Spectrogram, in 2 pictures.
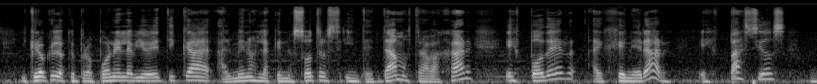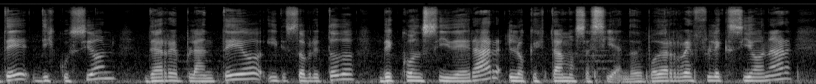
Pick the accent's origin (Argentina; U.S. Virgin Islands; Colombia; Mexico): Argentina; vengo de Argentina, mi lugar de trabajo está en Córdoba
